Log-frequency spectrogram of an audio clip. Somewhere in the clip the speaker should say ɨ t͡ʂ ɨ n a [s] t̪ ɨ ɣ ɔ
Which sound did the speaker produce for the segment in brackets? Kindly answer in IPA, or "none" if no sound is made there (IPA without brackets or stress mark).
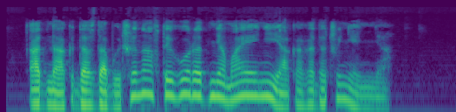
f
